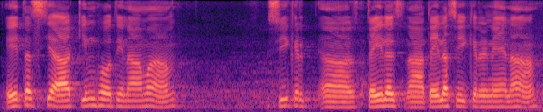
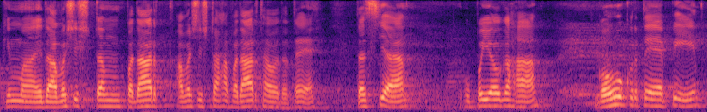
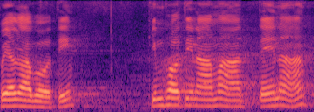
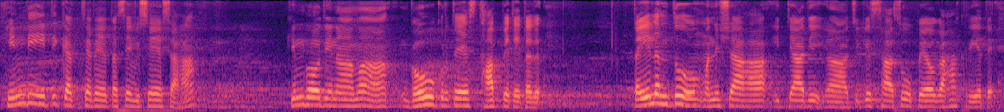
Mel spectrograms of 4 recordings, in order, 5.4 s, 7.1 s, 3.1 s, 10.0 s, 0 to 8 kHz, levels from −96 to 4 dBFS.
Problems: constant background noise, continuous background conversations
